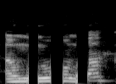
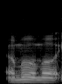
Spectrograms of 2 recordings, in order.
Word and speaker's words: Oumuamua: I love thinking about the Oumuamua. I'm probably pronouncing that wrong, but the you pronounced that's correctly. It is correct, assuming I'm pronouncing it correctly, and I assume I am. Oumuamua, yeah.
